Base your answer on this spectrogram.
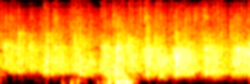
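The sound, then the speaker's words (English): Applause from an audience welcoming a guest onto the stage: continuous, even clapping, faint throughout and without a clear break. “But I want you to put your hands together and welcome Erica Caceres to the stage.”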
